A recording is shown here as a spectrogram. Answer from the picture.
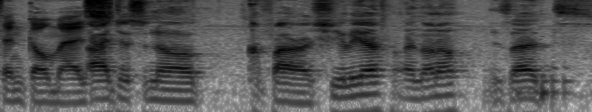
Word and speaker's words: Kvaratskhelia: I'm not sure how to pronounce it. Yeah, Kvarats. Oh, you're talking about Kvaratskhelia.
